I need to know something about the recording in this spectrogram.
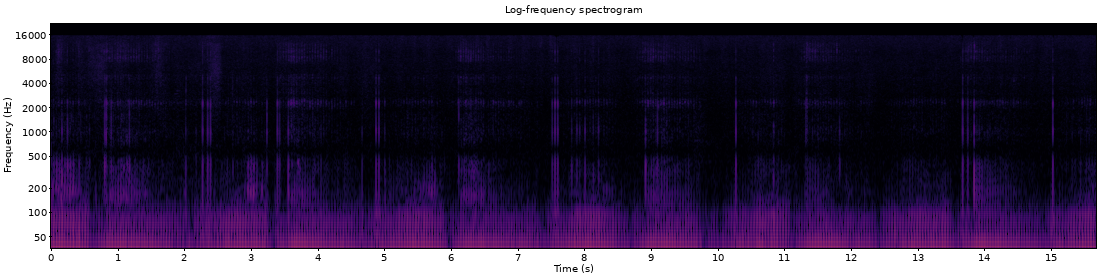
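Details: A male cat purring contentedly as his chin is scratched, Cotswold hills at sunrise, Tascam DR-07X recording: a continuous low vibrating purr that rises and falls in breath cycles of a little over a second, with scattered light clicks.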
